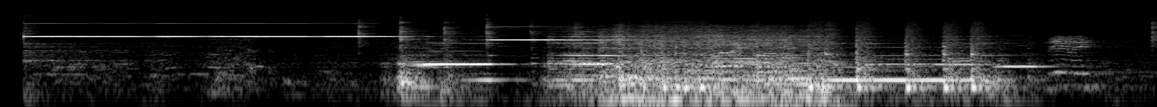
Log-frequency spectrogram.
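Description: Live band of electric guitars, bass guitar and drum kit playing loud through amplifiers. A single held high tone sounds alone at first, then drums and guitars crash in about three seconds in and play on with steady drum hits.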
